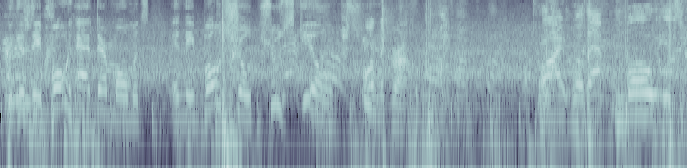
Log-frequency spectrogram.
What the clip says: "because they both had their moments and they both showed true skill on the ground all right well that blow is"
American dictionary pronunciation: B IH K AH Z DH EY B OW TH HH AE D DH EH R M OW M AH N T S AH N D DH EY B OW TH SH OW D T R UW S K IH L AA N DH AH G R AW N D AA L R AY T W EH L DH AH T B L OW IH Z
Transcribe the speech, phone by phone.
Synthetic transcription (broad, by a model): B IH K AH Z DH EY B OW TH HH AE D DH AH R M OW M AH N T S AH N DH EY B OW TH SH OW D T R UW S K IH L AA N DH AH G R AW N D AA R AY T W EH L DH AH T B OW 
